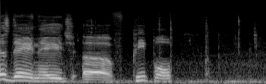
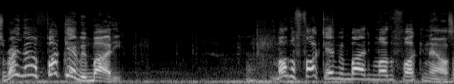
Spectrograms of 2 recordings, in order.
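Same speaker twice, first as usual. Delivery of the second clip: angry outburst; 10 semitones higher than usual. Real, not acted. Venting to listeners about pleasing everyone, fed-up outburst. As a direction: pitch jumps way up, cursing everyone out.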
